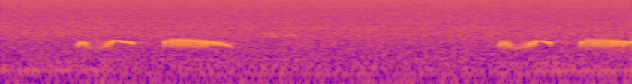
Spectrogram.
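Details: Spotted dove decoy calling during trapping on a hot midday, facing a wary wild bird; two cooing phrases, each a short rising double coo then a longer level, slightly falling coo, over a low rumbling background.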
